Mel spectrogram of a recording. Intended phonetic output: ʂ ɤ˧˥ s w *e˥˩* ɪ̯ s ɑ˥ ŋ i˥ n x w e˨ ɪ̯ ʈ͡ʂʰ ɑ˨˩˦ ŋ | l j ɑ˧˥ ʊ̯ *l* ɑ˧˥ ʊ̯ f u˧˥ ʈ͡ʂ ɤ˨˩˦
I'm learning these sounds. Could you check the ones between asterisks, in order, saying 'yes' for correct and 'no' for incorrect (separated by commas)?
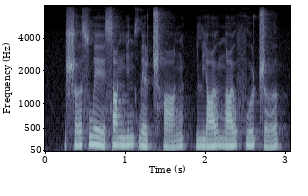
yes, no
